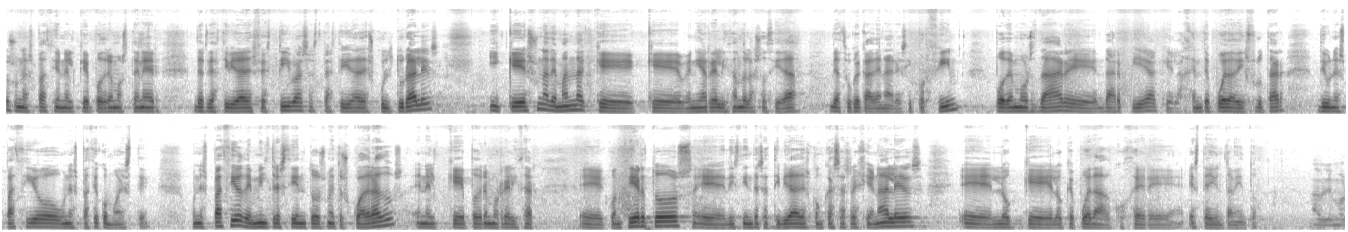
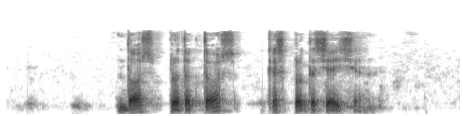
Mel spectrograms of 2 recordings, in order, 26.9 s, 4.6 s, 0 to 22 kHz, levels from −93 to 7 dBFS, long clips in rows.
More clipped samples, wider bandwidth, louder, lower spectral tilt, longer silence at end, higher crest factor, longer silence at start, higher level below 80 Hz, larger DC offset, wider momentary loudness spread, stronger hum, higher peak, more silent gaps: neither; first, 17 kHz vs 8 kHz; second, -30 LUFS vs -18 LUFS; first, -6 dB/octave vs -4 dB/octave; second, 0 s vs 0.85 s; about the same, 22 dB vs 20 dB; second, 0.05 s vs 0.75 s; second, -70 dBFS vs -58 dBFS; neither; about the same, 13 LU vs 13 LU; neither; second, -8 dBFS vs -2 dBFS; neither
